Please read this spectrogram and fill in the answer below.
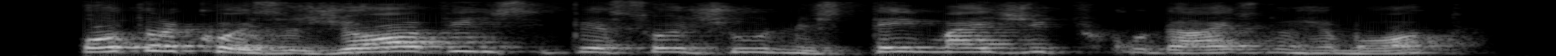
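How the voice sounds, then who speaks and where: A high-pitched man at a moderate pace. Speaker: webinar speaker on leadership. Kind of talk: webinar presentation. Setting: online webinar.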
